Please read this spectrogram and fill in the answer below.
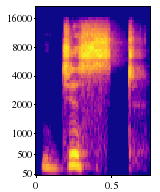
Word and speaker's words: gist: Because when I comes after G इट इज generally pronounced as ज. इसको ज़्यादातर ज प्रोनाउंस करते हैं जब G के बाद I आए. जैसे GIST जिस्ट, GIANT जायंट, GIBE जाइब, जिराफ, जिंजर, इंजन या इंजीनियर में भी GI को ज पढ़ते हैं.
